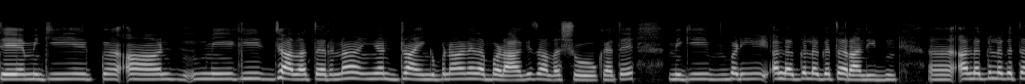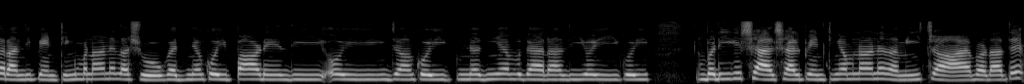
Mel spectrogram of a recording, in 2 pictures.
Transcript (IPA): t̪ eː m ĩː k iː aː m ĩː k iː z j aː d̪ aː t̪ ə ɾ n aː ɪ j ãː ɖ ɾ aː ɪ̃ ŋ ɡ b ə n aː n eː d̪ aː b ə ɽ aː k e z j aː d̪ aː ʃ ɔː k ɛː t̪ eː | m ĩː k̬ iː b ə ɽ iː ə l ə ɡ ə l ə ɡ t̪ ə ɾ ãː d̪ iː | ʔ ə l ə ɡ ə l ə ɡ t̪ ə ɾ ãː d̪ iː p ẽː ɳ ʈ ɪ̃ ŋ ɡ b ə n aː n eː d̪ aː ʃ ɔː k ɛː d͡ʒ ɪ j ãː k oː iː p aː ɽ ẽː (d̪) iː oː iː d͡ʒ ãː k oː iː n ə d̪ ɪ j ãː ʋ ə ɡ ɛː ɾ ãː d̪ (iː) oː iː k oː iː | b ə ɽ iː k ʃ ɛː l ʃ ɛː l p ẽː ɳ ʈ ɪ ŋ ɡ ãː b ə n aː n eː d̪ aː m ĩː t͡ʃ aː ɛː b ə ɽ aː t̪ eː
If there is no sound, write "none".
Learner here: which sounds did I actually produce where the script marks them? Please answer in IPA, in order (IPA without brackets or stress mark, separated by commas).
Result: d̪, iː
